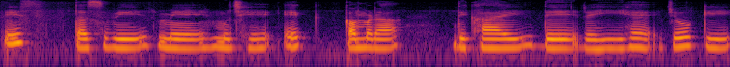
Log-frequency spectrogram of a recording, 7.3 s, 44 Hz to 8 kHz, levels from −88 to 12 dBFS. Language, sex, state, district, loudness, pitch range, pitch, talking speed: Hindi, female, Himachal Pradesh, Shimla, -19 LUFS, 195-210 Hz, 195 Hz, 105 wpm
